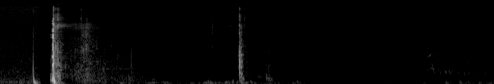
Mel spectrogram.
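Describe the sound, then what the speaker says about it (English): Two sharp gunshots from a KelTec SUB2000 carbine fired at cans of expired beef outdoors, close and loud, the first with a brief echoing tail and the second following about two seconds later, with quiet between. "First up, we'll shoot some of these cans of expired beef here"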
